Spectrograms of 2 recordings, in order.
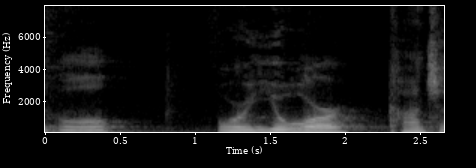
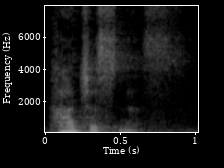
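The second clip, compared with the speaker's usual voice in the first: much softer, almost breathed; hushed word; 11 dB quieter, slower than usual. Acted. Minister repeating the key word to the room, hushed. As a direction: let it fall quiet.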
